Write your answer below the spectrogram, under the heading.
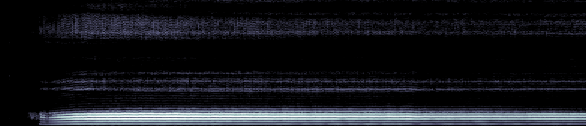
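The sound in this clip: A single om chanted to close a yoga practice: one steady, voiced hum that starts abruptly and holds an even pitch with rich harmonics for about seven seconds, loud and unbroken, easing only slightly toward the end.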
